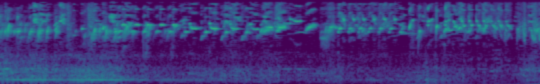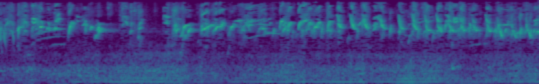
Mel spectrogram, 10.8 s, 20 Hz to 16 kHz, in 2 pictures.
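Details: Balcony-kept European goldfinch, a 2021 youngster, calling to wild goldfinches flying past; bright, rapid chattering twitters with brief pauses and a clear slurred note near the middle, plus a faint low hum.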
